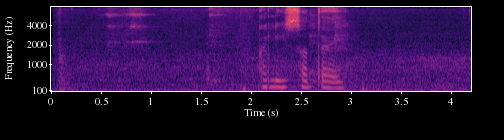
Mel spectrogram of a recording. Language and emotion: Russian, neutral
